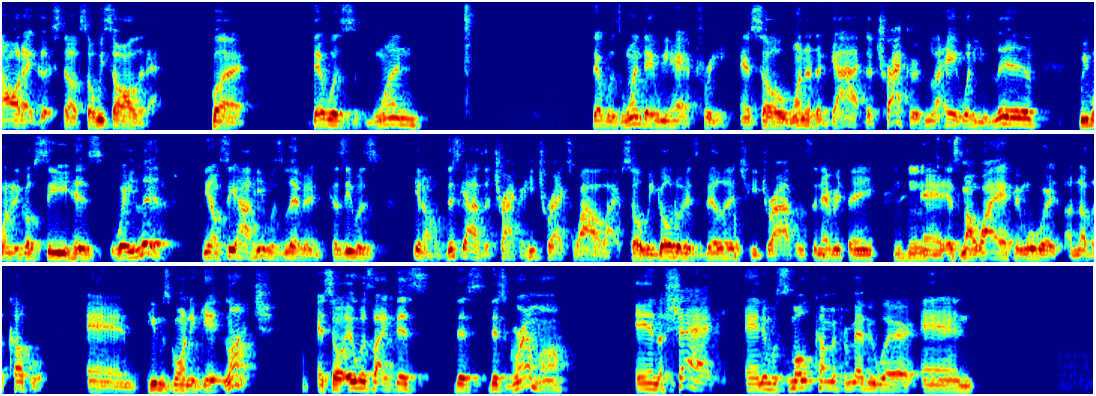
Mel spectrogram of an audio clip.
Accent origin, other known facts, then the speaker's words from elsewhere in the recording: Florida, United States; I grew up in Florida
